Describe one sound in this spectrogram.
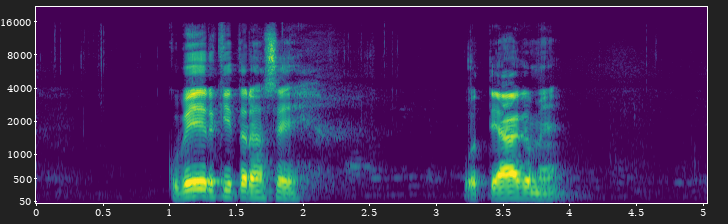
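A middle-aged man speaks calmly and closely into a microphone, in short phrases.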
